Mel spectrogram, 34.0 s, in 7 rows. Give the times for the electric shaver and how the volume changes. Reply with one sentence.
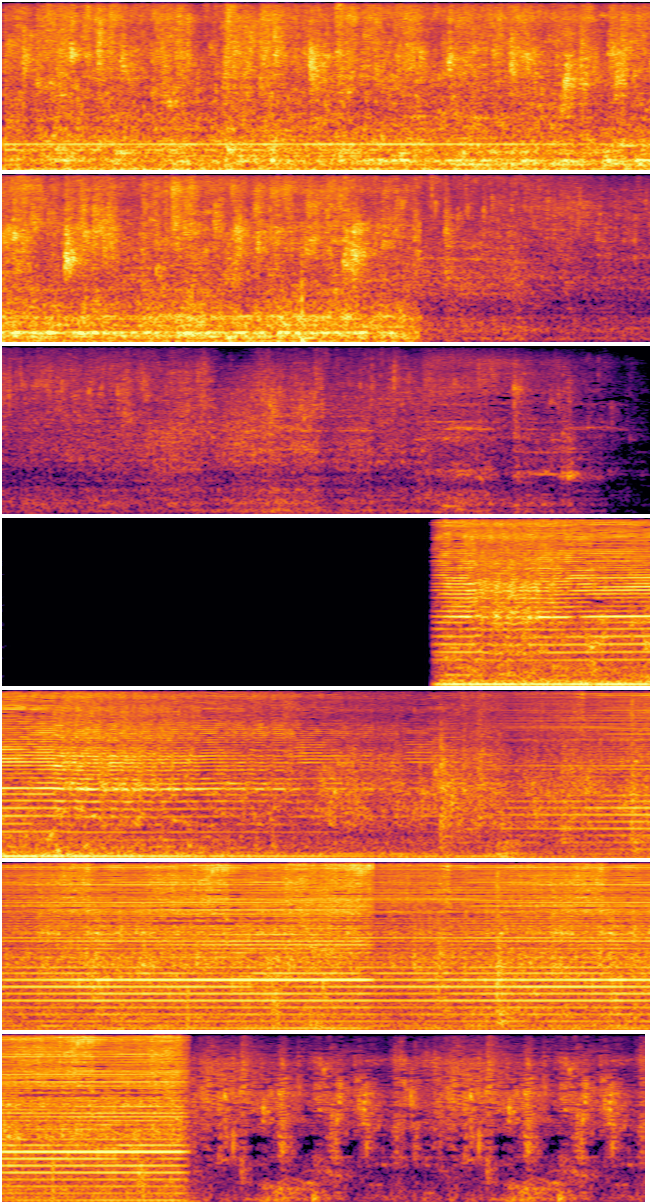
The electric shaver can be heard from 17.8 to 30.6 s, getting quieter then louder.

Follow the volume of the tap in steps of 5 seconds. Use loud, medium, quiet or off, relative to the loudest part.
loud, loud, quiet, off, quiet, quiet, quiet.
